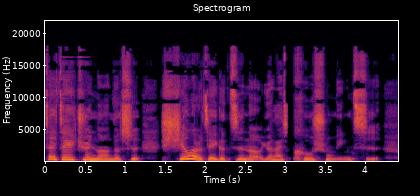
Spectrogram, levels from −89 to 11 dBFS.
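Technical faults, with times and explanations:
0.83–0.88 s and 2.97–3.03 s: damaged data in a compressed stream. Corrupted frames are misread while the decoder loses sync and hunts for the next header, giving brief glitches of about 44 and 62 ms, seen as broadband smears or abrupt waveform discontinuities.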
